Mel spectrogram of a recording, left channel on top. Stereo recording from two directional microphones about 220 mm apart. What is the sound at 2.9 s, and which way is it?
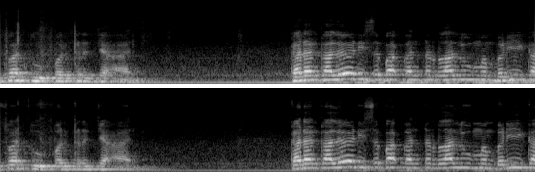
A man's voice, 40° right (ahead or behind).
